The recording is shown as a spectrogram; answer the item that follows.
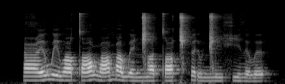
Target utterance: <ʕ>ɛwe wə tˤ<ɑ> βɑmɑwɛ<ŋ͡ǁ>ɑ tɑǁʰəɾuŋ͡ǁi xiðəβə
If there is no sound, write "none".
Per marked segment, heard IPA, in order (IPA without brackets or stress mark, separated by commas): ʕ, ɑ, ŋ͡ǁ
